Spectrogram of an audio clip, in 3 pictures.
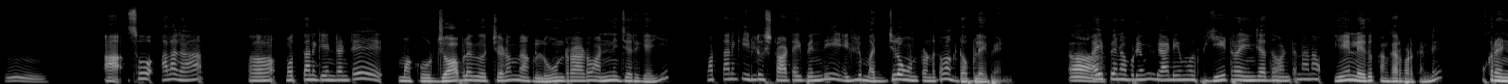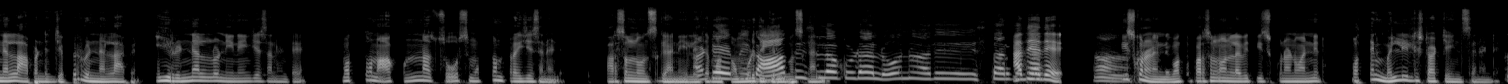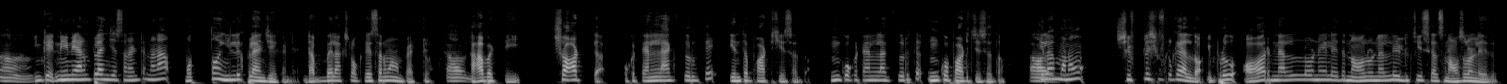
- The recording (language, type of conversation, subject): Telugu, podcast, ఒక పెద్ద లక్ష్యాన్ని చిన్న భాగాలుగా ఎలా విభజిస్తారు?
- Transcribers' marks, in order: in English: "సో"; in English: "లోన్"; in English: "స్టార్ట్"; in English: "డ్యాడీ"; in English: "సోర్స్"; in English: "ట్రై"; in English: "పర్సనల్ లోన్స్"; tapping; in English: "ఆఫీసు‌లో"; in English: "లోన్స్"; in English: "లోన్"; in English: "పర్సనల్"; in English: "స్టార్ట్"; in English: "ప్లాన్"; in English: "ప్లాన్"; in English: "షార్ట్‌గా"; in English: "టెన్ లాఖ్స్"; in English: "పార్ట్"; in English: "టెన్ లాఖ్స్"; in English: "పార్ట్"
